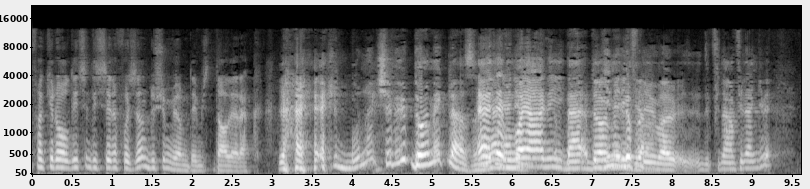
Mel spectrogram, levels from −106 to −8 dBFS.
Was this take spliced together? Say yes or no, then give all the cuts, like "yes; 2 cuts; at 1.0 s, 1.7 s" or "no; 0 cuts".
yes; 2 cuts; at 3.0 s, 7.6 s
